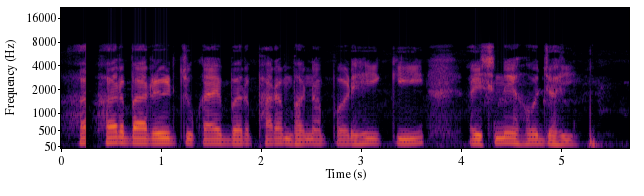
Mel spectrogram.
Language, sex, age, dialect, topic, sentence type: Chhattisgarhi, male, 18-24, Northern/Bhandar, banking, question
